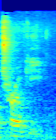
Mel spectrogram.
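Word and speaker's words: trochee: The inverse of an I am is called a troche, T-R-O-C-H-E-E. And a troche is a stressed syllable followed by an unstressed syllable.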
